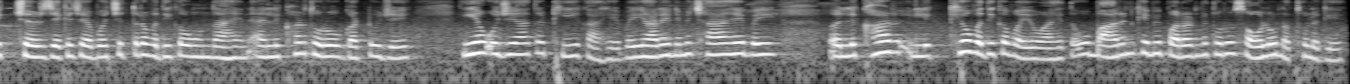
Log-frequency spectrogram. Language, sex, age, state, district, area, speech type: Sindhi, female, 45-60, Maharashtra, Mumbai Suburban, urban, spontaneous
